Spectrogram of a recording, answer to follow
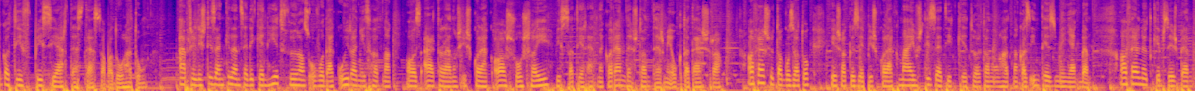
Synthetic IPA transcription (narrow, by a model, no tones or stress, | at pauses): ɡɒt̪iːfpiːsiaːrt̪ɛst̪ɛ̰lsɒ̰bɒ̰d̪ulɦɒt̪uŋk | aːpriliʃt̪izɛŋkilɛnt̪sɛd̪ikeːnɦeːt̪føːnɒzo̰vo̞d̪aːkṵːjrɒɲiːt̪hɒt̪nɒkɒza̰ːlt̪ɒlaːno̞ʃiʃko̞laːkɒ̰lʃoːʃɒjivisːɒt̪eːrɦɛt̪nɛkɒɾɛnd̪ɛʃt̪ɒnt̪ɛrmḭo̞kt̪ɒt̪aːʃrɒ | ɒfɛlʃøːt̪ɒɡo̞zɒt̪o̞keːʃɒkø̞zeːpiʃko̞laːkmaːjuʃt̪izɛd̪ikːeːt̪øːlt̪ɒnulɦɒt̪nɒkɒzḭnt̪eːzmeːɲɛɡ̚bɛnɒfɛlnøːt̪keːbzeːʒbɛn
